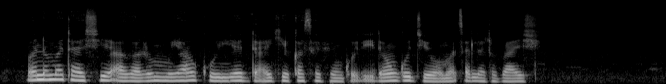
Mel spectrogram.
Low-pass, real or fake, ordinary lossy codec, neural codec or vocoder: 14.4 kHz; fake; none; vocoder, 44.1 kHz, 128 mel bands every 512 samples, BigVGAN v2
